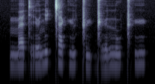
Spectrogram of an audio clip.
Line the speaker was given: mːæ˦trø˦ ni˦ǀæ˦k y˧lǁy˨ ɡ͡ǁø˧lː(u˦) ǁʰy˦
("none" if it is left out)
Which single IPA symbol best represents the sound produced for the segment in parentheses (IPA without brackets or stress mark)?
u˦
